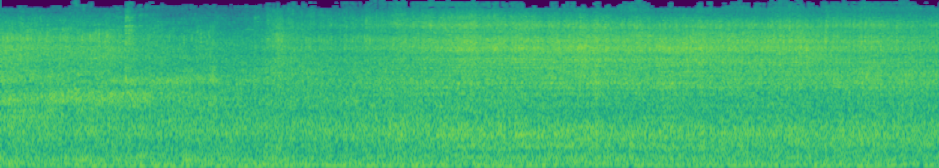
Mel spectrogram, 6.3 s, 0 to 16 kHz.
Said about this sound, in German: Alle 15 Minuten bricht der Vesuv aus.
